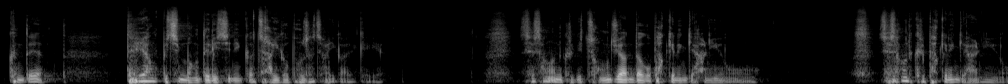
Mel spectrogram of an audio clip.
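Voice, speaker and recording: A man's voice: on the low side, vocal fry, darkish tone, husky. A male pastor preaching a dawn sermon in a colloquial, emphatic way, sometimes dropping to a whisper. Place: church sanctuary.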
